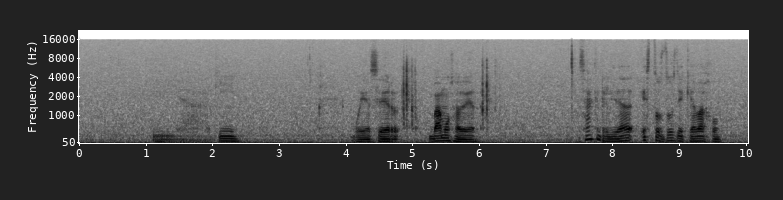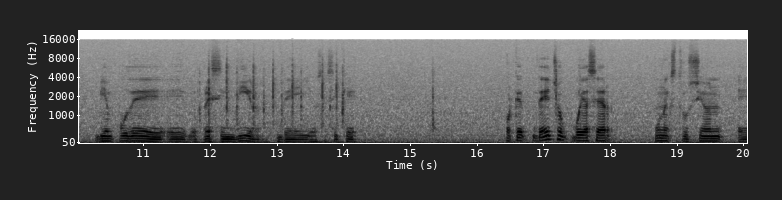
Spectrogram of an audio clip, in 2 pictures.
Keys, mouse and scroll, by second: 0.4 right click, 0.9 click, 5.0 alt+Tab, 6.2 alt+Tab, 12.2 ctrl+z, 16.7 right click, 18.5 click.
